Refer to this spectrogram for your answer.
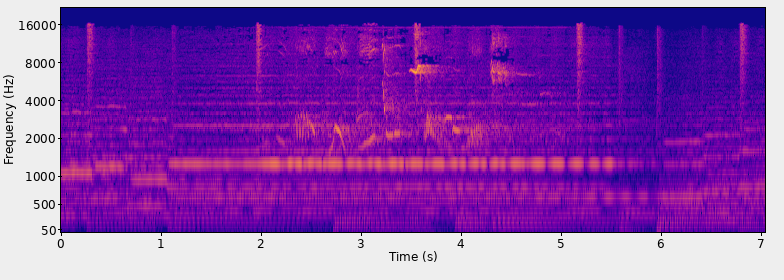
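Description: Warbling blackbird song rises and falls in short bright phrases, layered over steady, sustained chords from a symphony orchestra recording that shift every second or so. No one speaks.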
